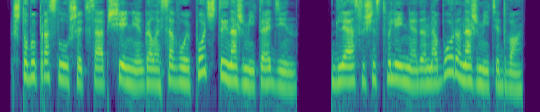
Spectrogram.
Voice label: Мое голосовое меню

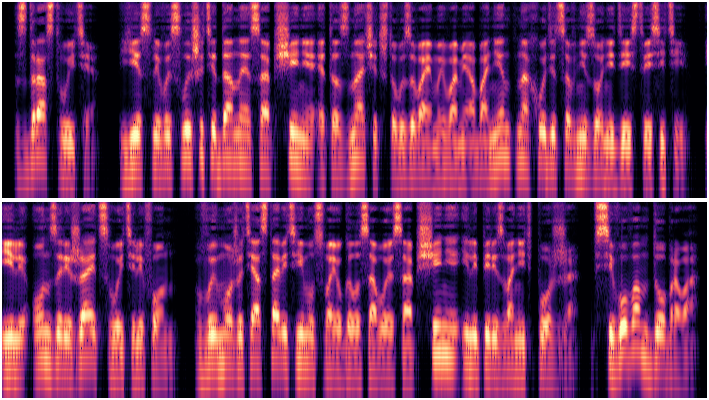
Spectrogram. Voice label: Голосовая почта

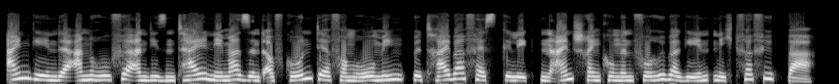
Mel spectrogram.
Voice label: уведомление НЕМ

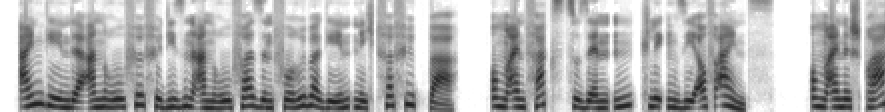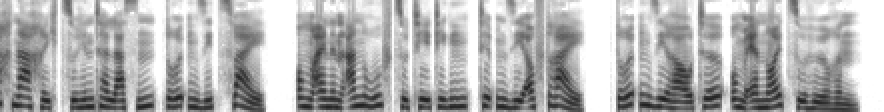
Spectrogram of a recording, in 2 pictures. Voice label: меню нем

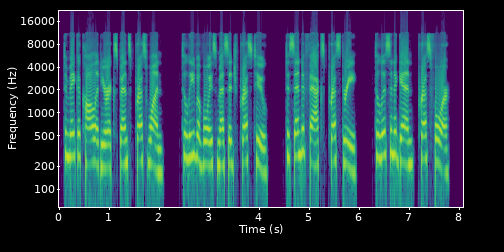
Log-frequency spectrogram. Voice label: меню АНГ

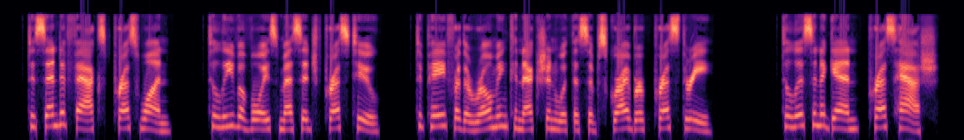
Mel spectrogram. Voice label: меню АНГ

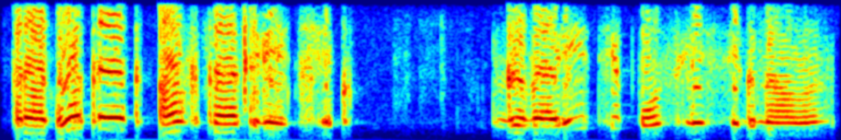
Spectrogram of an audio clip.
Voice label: АОН РУСЬ АВТООТВЕТЧИК

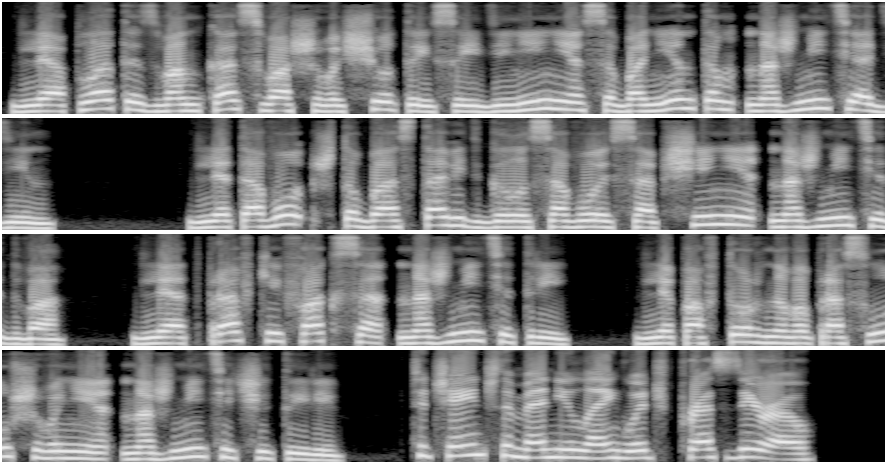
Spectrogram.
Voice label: меню РУС с выбором языка

